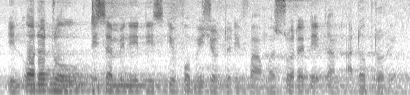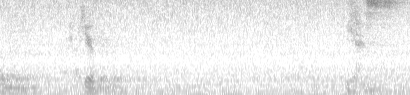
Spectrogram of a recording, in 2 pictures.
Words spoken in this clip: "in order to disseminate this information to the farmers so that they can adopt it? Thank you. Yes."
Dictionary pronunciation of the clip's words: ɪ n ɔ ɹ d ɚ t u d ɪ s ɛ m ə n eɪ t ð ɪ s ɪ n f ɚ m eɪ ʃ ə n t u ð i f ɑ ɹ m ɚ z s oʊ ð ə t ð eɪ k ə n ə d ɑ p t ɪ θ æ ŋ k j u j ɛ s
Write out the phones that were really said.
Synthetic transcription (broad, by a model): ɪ n ɔ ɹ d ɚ t u d ɪ s ɛ m ə n eɪ t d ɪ s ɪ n f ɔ m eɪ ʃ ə n t u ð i f ɑ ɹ m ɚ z s oʊ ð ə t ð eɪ k ə n ə d ɑ p t ɪ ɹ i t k j u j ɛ s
